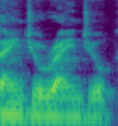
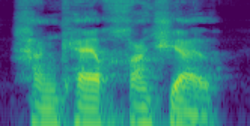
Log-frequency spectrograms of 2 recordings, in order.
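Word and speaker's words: Ángel Rangel: can't pronounce it as Angel Rangel, so I just said, could you help me with this pronunciation, please? And he said, it is Hankel Rangel, and I said, I can't say that because it's just not a Derby way to say that.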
